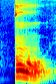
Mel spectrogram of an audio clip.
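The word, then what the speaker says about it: 不: Donc ici, petite particularité dans cette expression, le caractère pou est prononcé avec le ton neutre. On va pas dire to bout.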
